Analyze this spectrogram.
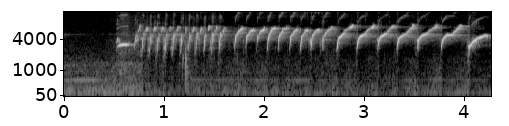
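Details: Spanish Timbrado canary, bred in 2020, giving training song: after a quiet start, a fast trill of rising notes breaks into a long run of loud, upward-sweeping whistles repeated rapidly.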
